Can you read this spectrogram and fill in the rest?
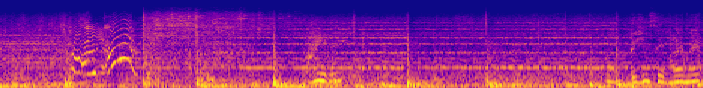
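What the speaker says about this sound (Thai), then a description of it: "เสียงเหมือนแก้วแตกอะ ดังมาจากห้องข้างๆเนี้ย" Glass breaking in an adjacent room: a sharp crash and scatter of shards, slightly muffled by the distance, rings out early and is followed by lingering rattles and other sounds within a dramatized scene.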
